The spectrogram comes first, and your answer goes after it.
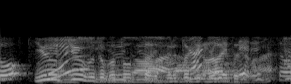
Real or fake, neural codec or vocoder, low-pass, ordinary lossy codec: real; none; 3.6 kHz; none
